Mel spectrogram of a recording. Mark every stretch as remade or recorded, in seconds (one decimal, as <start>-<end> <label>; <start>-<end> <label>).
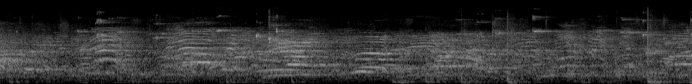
0.0-6.9 recorded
